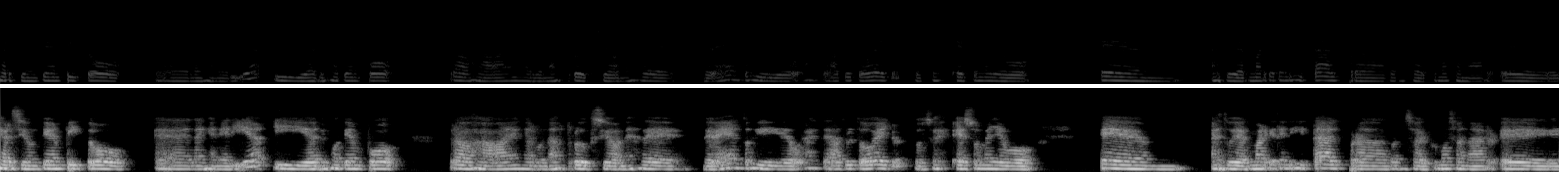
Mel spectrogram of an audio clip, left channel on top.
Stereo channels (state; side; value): quieter; left; 38.6 dB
